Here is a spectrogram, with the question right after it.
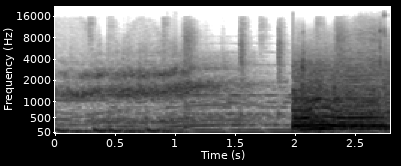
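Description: Race car sliding on track with tires squealing, a sustained engine drone and skidding screech, growing suddenly louder and harsher near the end.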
